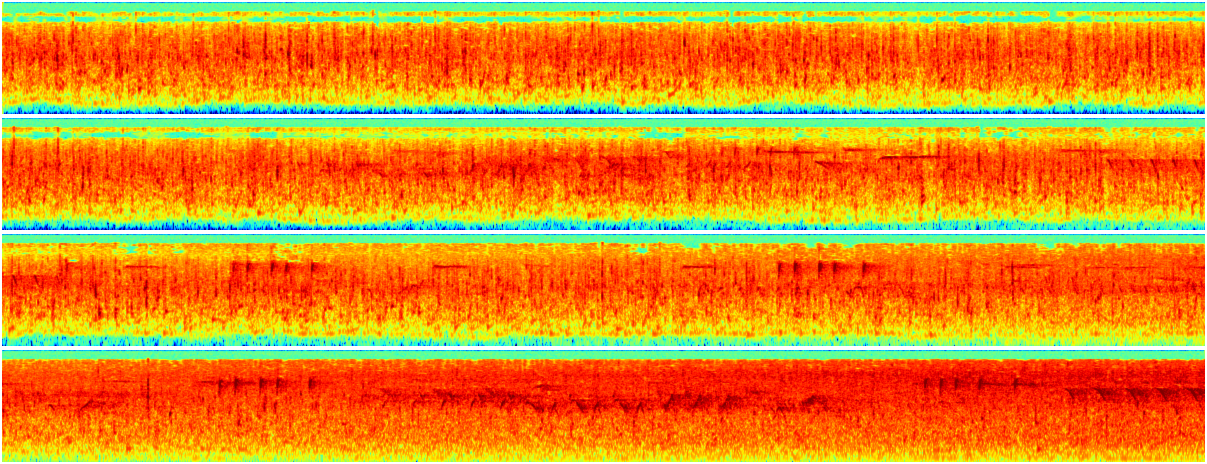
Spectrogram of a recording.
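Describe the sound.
A river flows with a steady, broad rush of water that holds an even loudness throughout, with no voices over it.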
